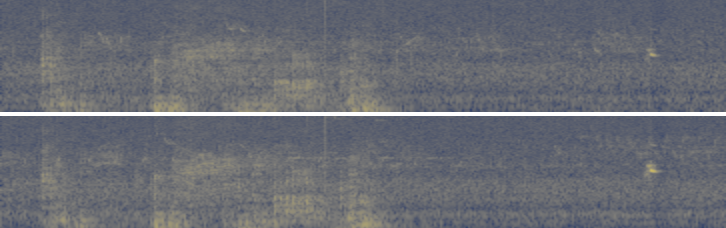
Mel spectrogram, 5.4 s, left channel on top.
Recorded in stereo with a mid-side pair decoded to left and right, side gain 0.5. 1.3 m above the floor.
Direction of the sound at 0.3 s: 20° left.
